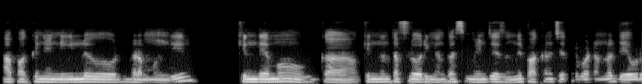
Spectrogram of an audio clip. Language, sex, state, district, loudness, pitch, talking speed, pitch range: Telugu, male, Andhra Pradesh, Sri Satya Sai, -16 LUFS, 120 Hz, 150 wpm, 115-125 Hz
